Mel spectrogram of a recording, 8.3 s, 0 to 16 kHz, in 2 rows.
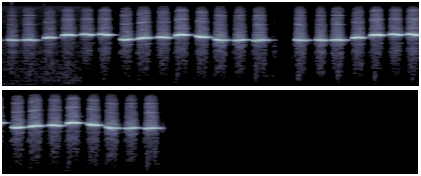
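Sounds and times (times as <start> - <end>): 
small pipe whistle playing a simple tune: 0.0 - 5.8.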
